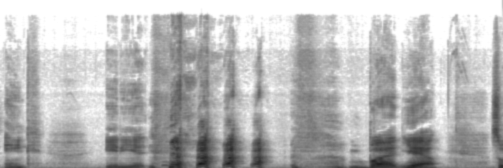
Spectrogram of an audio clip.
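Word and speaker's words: Inque: it's spelled I'm so dyslexic I I kept pronouncing it in queue or inkay but then I realized I was its ink idiot yeah but yeah so we have Batman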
